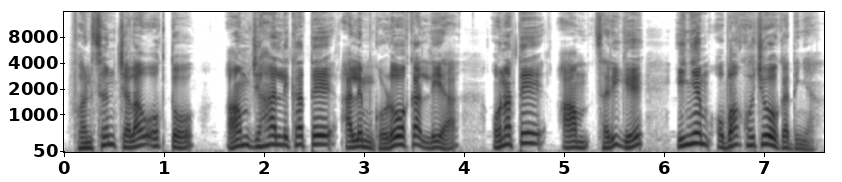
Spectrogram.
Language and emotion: Santali, surprised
